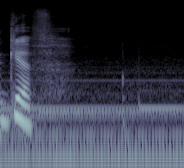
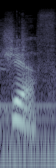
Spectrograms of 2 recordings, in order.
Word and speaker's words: GIF: guy who invented the GIF says it's pronounced Jeff well he is wrong and I will fight you on that team hard G for life okay not man are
